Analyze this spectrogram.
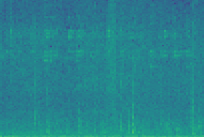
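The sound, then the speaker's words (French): Soft, irregular clip-clops of an old horse's hooves as it pulls a wooden cart in Ukraine, over a steady outdoor rumble and hiss, the steps fairly quiet, with no one talking. “Le paysan arrête son cheval, remonte difficilement son pantalon et entre dans une maison isolée dans les grandes plaies.”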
